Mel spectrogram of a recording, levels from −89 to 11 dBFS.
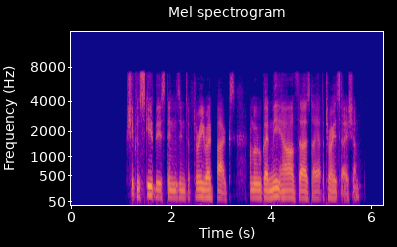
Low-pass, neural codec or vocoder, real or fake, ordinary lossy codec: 7.2 kHz; codec, 16 kHz, 0.5 kbps, X-Codec, HuBERT features, trained on general audio; fake; none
